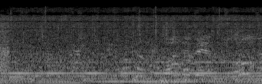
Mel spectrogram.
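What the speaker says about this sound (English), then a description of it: "it is raining, which means we're not getting the views" Rain falls steadily on a mountain hike in Bali, a dense continuous hiss close around with a low rumble beneath and no pauses.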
